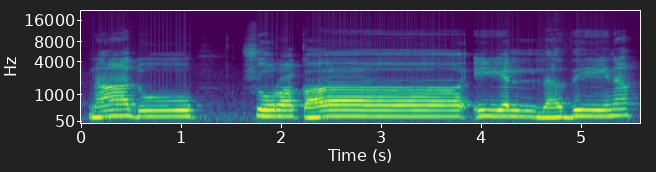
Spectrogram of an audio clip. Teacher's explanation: بڑی مد بھی ہے، مد متصل، اسے 5 الف کی مقدار کھینچ کر پڑھا جائے گا۔ الف مدہ کو ملائیں گے تو 6 الف کی مقدار تک کھینچ کر پڑھا جائے گا۔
